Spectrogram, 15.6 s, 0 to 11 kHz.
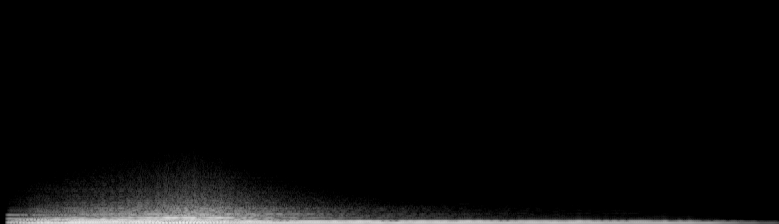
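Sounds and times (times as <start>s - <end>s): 
deep soft hum drone: 0.1s - 14.7s.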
